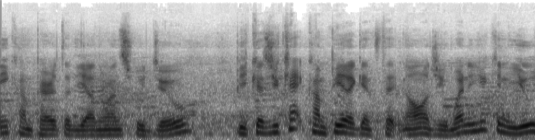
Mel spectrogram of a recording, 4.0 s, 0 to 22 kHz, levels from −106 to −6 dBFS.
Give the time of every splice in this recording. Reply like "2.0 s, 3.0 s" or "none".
1.6 s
